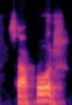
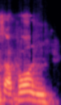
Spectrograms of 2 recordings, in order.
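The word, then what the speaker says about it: צפון: No, termina en una. Ah, Safón. Perdón, Safón. Muy bien. Entonces esta es una nun sofit, la nun que va al final. Correcto. Listo. Esa no cambia. Listo, en el hebreo moderno y en el hebreo bíblico se dice igual.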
